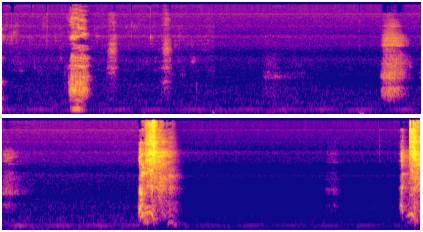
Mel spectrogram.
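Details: Person who can't stop sneezing: several sudden explosive bursts of air separated by quiet breathing and faint sniffs; repeated sneezing.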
